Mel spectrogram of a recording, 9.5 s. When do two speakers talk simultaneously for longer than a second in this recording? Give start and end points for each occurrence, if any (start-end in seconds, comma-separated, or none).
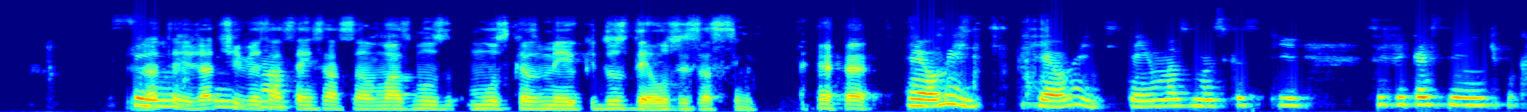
0.8-2.0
